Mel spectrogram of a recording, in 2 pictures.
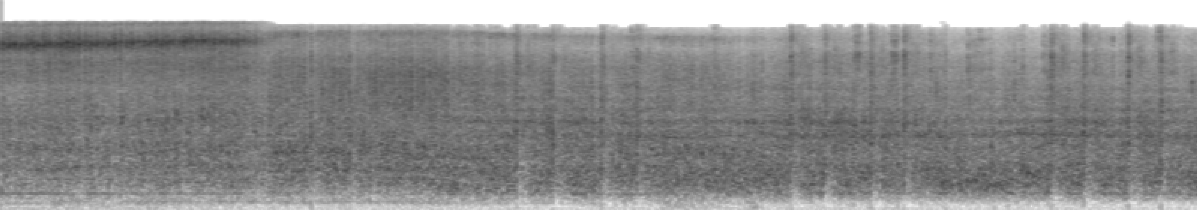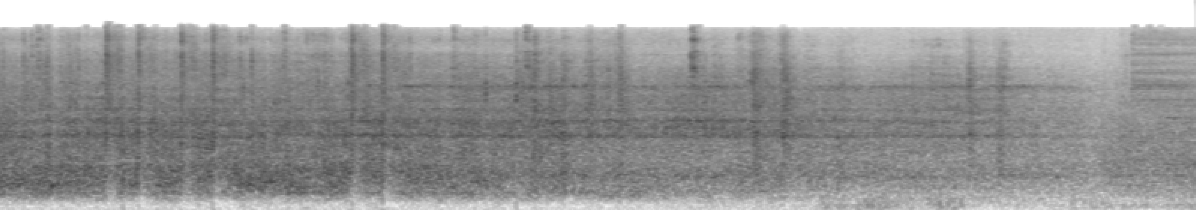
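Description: Locomotive-hauled passenger coaches rolling past, their wheels clicking over the rail joints. The sound is loudest in the middle and fades as the train draws away near the end.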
